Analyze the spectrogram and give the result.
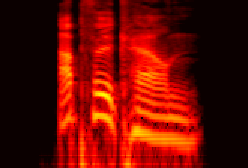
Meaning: apple seed, pip
- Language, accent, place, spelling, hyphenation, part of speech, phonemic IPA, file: German, Germany, Berlin, Apfelkern, Ap‧fel‧kern, noun, /ˈap͡fl̩ˌkɛʁn/, De-Apfelkern.ogg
